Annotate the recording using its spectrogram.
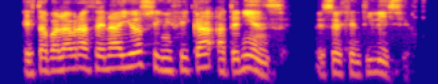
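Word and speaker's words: Ἀθηναῖος: Fíjense que el circunflejo está escrito sobre la iota, pero uno no dice Athenaios, dice Athenaios. Esta palabra Athenaios significa ateniense, es el gentilicio.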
